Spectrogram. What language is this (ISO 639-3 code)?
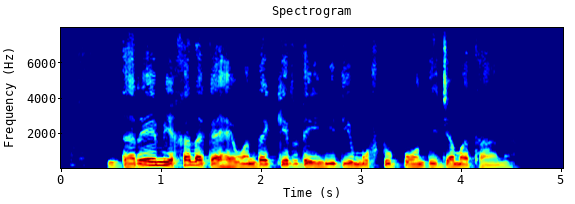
phl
